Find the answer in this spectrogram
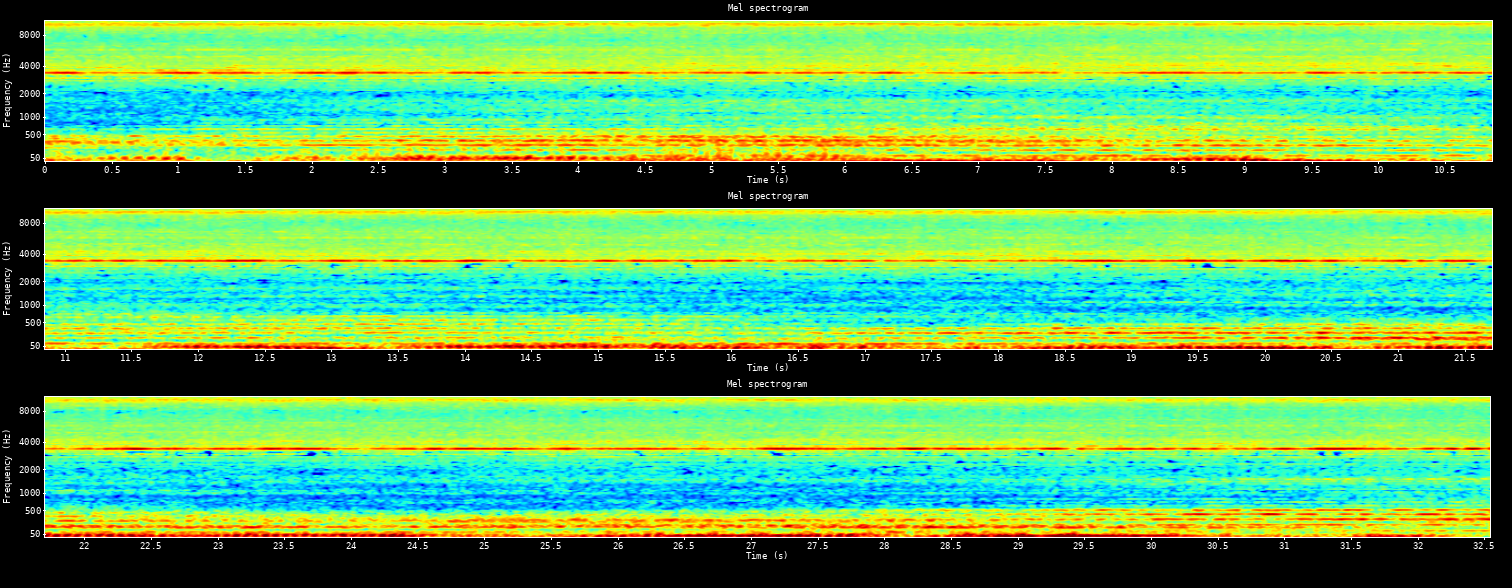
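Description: Experimental electronic drone music: a steady low rumble under a cluster of held tones that shift slowly, with a thin high whine held throughout.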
